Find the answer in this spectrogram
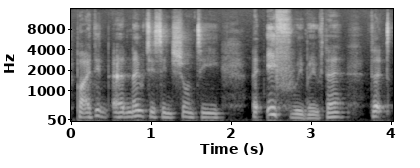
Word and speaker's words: Chantilly: You sort of pronounce the double L as a Y. Chantilly, like Bastille doesn't exist in French.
